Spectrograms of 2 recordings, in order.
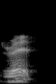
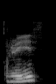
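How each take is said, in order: First: The word is said in its past-tense form. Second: The word is said in its present-tense form. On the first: The action happened in the past. "in the past we say read" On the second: The action happens now or habitually. "In present we say read"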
